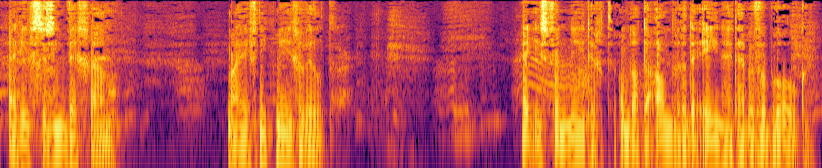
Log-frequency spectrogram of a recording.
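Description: A man's voice: sits low, normal speed, pauses often, a little mellow, highs cut off, close to an everyday voice. A man playing a stern, brooding schoolteacher who narrates his own story in terse, literary sentences for a radio play. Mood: brooding, bitter.

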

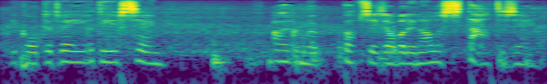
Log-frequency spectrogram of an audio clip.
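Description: A woman's voice: mid-range voice, a little fast, lightly acted. An actress playing a worried young woman on an expedition, speaking earnestly and anxiously. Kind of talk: radio play acting. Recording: radio play with steady background noise.

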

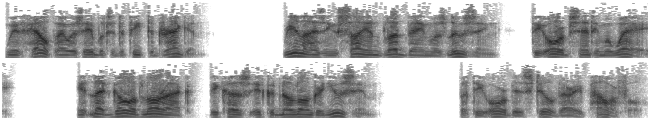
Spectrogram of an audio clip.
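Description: Guy doing cool young wizard in a fantasy audiobook, sharp n cryptic, husky, bit muffled. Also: lowish voice, no room sound. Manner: sharp, measured, enigmatic. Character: slender young male mage, cool, secretive, weary.

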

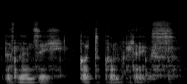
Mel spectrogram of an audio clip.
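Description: An actor playing a gruff, no-nonsense police investigator with a husky voice and deadpan manner in a radio drama. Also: male voice, slow, no room sound. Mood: dry, irritated. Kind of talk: naturalistic radio drama dialogue.

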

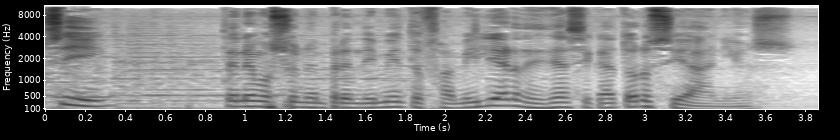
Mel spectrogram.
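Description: A man playing an enthusiastic, dreamy farmer in a radio play, speaking colloquially with an Argentine accent and expressive delivery. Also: fairly high pitch, moderate pace, over loud music. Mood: proud, chatty. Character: Germán, enthusiastic dreamy male farmer from a farming family. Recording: long hall reverb.

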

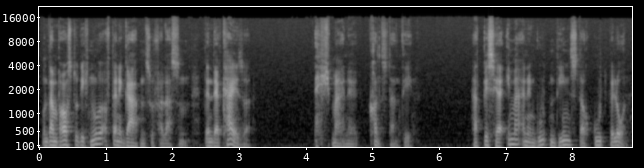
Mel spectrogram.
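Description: An actor playing a cold, calculating Roman imperial agent in a radio drama, speaking in a measured, insinuating way. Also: male voice, deep voice, lively intonation, slightly rough, heavily acted. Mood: cool, self-assured. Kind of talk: 1950s German radio drama acting.

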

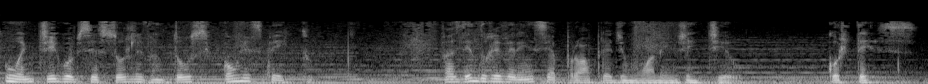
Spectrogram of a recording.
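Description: A Brazilian man acting as a grave storyteller in a radio drama, theatrical, solemn and deliberate. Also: fairly low pitch. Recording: dull lo-fi audio under music. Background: background music.

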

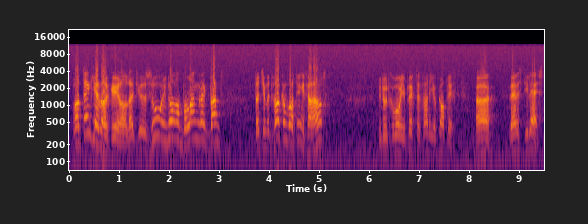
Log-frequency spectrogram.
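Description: An irritable male colonel in a vintage radio comedy-drama. He blusters and scolds in a high, piercing voice that swoops around with exasperation. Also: big pitch swings, moderate pace, pushed and bright, heavily acted, rough recording. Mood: scolding, impatient. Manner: gruff, exclamatory, scolding. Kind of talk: old radio serial acting.

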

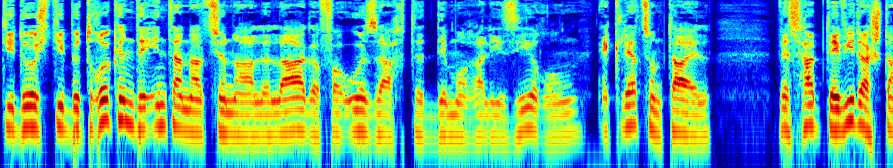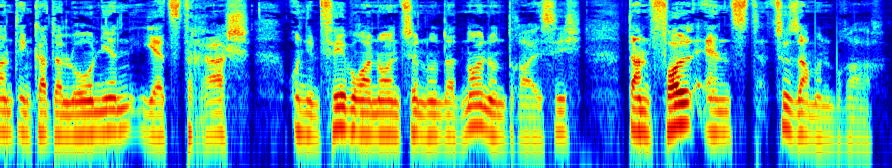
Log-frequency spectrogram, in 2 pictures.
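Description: A man reading scripted historical documentary narration in a formal, measured manner. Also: medium pitch, mellow, no echo, clean studio sound. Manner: formal, measured read delivery.

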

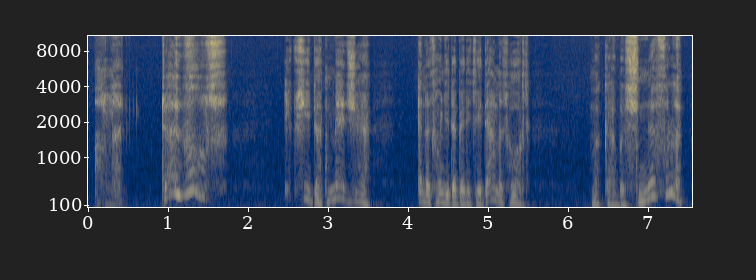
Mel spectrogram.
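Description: An actor playing an unhinged, excitable low clerk who mutters haltingly to himself in a 1960s radio monologue. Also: male voice, husky, dry recording, exaggerated voice. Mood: startled.

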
